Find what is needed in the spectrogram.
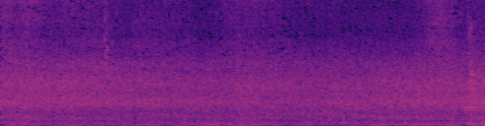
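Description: Steady hum and whir of air-conditioner units and electric fans running in a large hall, with a low drone under an even rushing noise.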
